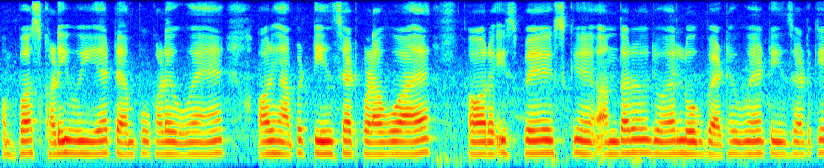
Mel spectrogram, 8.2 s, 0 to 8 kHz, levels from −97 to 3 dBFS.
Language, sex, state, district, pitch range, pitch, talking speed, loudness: Hindi, female, Bihar, West Champaran, 170-180 Hz, 175 Hz, 220 wpm, -17 LUFS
